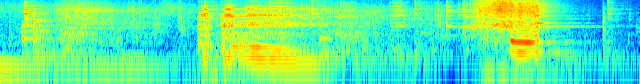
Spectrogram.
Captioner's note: Angela clears throat; Dale blows nose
